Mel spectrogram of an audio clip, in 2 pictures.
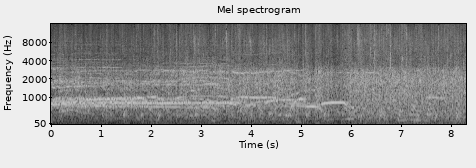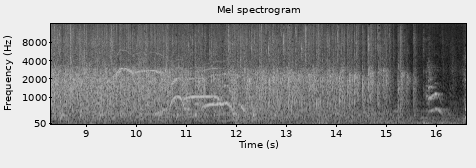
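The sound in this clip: A Denver audience claps and cheers to welcome three guests onto a live comedy stage. Dense applause carries repeated whoops and shouts, stays loud for most of the stretch, then thins out near the end.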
